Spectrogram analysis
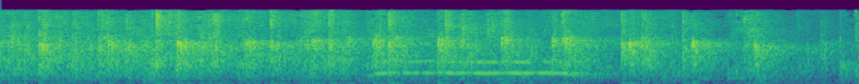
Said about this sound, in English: So why don't you give him a round of applause?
